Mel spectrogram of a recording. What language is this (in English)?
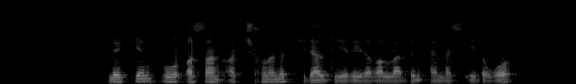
Uyghur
